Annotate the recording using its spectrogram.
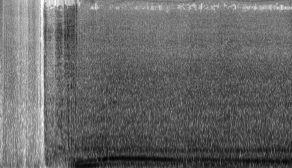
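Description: A small tractor engine hums steadily.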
